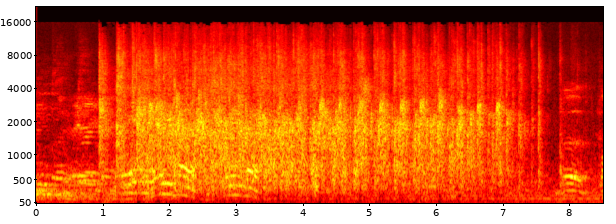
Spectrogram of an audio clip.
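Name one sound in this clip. A crowd claps and applauds loudly in a room.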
